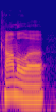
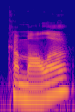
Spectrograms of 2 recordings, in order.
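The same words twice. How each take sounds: First: The stress is on the first syllable. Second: The stress is on the second syllable. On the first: The speaker calls it right. "it's actually Kamala" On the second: The speaker calls it wrong. "the English language would probably pronounce that, like, where we put emphasis on, like, the second syllable"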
